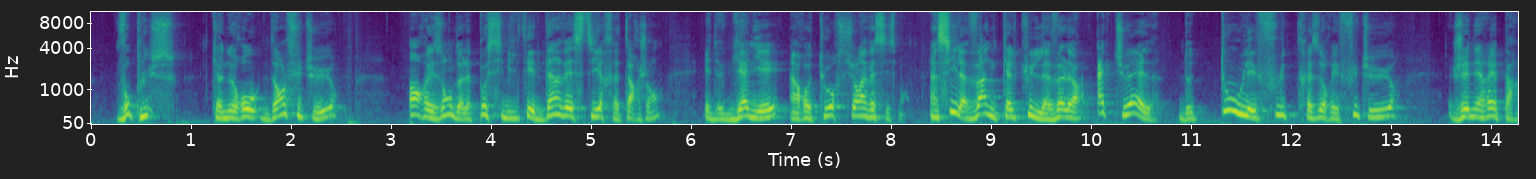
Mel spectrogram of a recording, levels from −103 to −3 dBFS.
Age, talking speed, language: 60-79, 160 wpm, French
